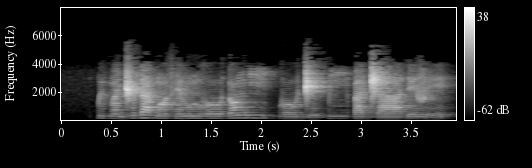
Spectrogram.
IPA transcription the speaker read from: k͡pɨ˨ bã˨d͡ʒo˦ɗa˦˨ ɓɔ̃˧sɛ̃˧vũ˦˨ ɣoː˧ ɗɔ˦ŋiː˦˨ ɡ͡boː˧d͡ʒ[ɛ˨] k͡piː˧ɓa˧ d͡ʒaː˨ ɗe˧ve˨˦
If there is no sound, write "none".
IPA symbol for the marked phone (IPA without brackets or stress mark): ɛ̃˨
